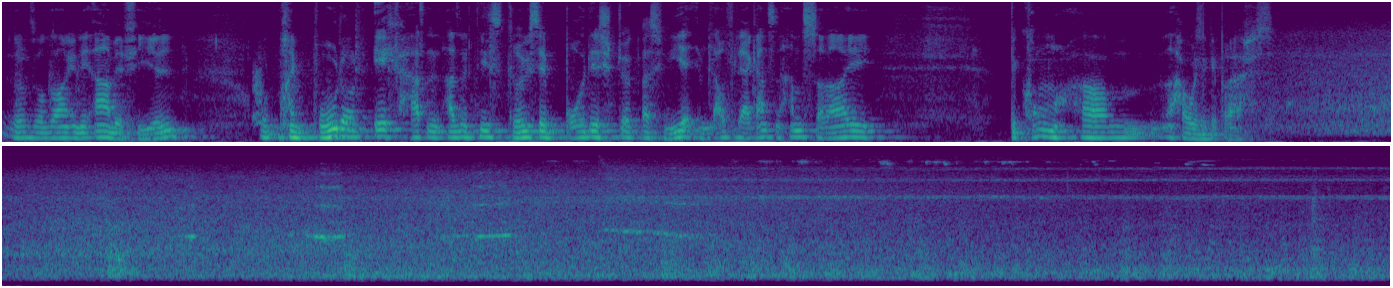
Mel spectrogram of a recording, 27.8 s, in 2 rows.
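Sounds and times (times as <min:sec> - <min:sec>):
trains at the barrier of Bremen main station: 0:00.0 - 0:08.8, 0:09.9 - 0:27.7
speech: 0:00.1 - 0:09.0, 0:10.1 - 0:12.8
high squealing train wheels: 0:15.6 - 0:16.0, 0:16.7 - 0:27.7.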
